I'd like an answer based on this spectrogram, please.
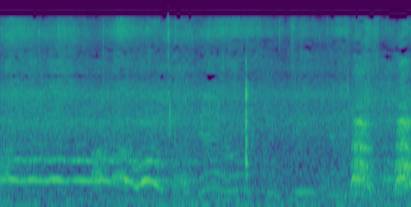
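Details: An angry Alaskan Malamute out in cold rain; a drawn-out, wavering howl-like moan that bends up and down in pitch, then sinks lower, ending with two short sharp yelps; rain hiss throughout.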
